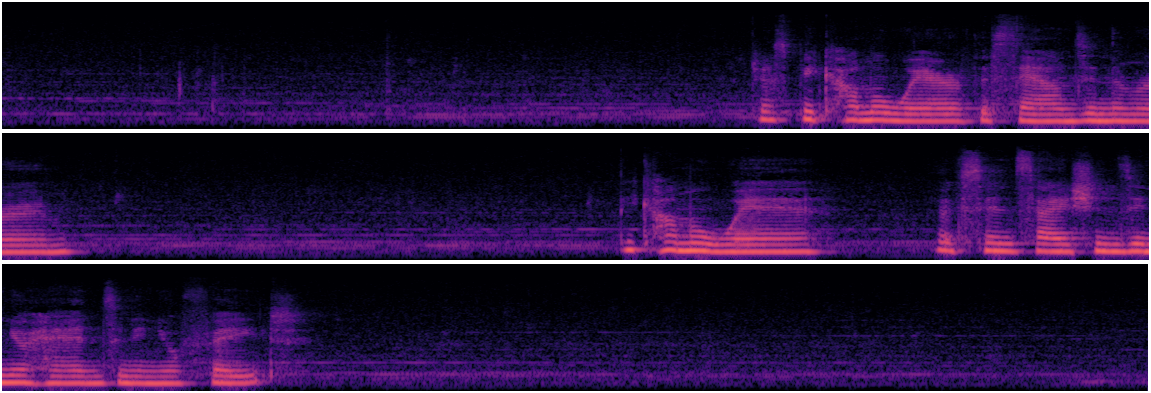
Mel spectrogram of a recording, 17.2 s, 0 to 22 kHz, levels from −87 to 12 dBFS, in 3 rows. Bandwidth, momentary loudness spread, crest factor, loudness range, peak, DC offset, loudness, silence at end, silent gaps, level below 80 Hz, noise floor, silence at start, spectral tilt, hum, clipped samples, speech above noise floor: 13.5 kHz; 10 LU; 18 dB; 10 LU; -14 dBFS; under 0.1%; -30 LUFS; 4.25 s; none; -72 dBFS; -59 dBFS; 3.75 s; -7 dB/octave; none; under 0.1%; 31 dB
